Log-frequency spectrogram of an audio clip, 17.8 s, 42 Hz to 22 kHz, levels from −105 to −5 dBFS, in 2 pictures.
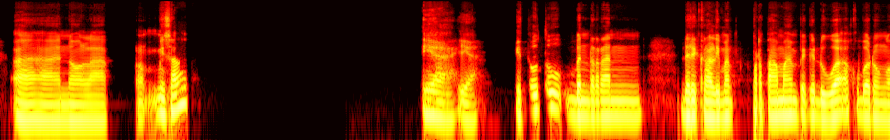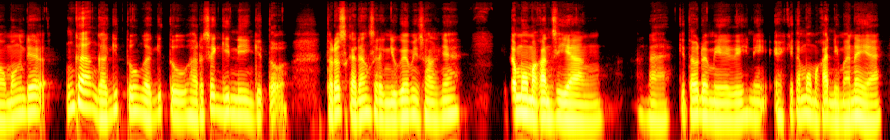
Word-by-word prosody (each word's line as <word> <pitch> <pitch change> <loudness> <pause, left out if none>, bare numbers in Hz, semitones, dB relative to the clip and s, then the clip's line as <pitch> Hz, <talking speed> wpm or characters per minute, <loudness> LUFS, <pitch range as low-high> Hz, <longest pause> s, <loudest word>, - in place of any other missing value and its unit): eee, 105 -1 0
nolak, 105 0 -2 0.3
e - - -3 0.2
misal 155 +7 +3 2.4
Iya, 120 -4 0
ya, 110 -3 -2 0.5
itu 125 - -5
tuh 180 - +3
beneran 120 0 0 0.3
dari 125 -1 +4
kalimat 120 0 +3 0.2
pertama 125 -2 +2
sampai 125 - -1
kedua 120 -1 +3
aku 130 - -7
baru 120 -1 +2
ngomong 110 +4 -1
dia, 150 +1 +2 0.2
"Gak 185 +2 +4
gak 120 -1 +2
gitu 165 - -8
gak 120 -4 +1
gitu, 140 - -4
harusnya 125 +6 -1
gini." 135 -3 -1
Gitu, 125 +1 -5 0.5
terus 140 +3 +3
kadang 130 +2 +2
sering 115 -3 0
juga 125 +3 +3
misalnya 125 +2 -1 0.4
kita - - +1
mau 140 - +8
makan 120 -1 +6
siang, 110 -3 +3 0.6
nah 105 -1 -5
kita 125 +2 +1
udah 125 -1 +2
milih 110 0 0
nih, 120 -1 -3
"Eh 125 - -4
kita 130 0 -4
mau 135 - +1
makan 120 +1 0
di - - -2
mana 110 +3 +1
ya?" 105 -2 +1
120 Hz, 160 wpm, -23 LUFS, 110-130 Hz, 2.4 s, mau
